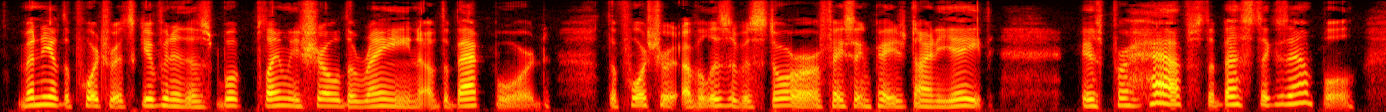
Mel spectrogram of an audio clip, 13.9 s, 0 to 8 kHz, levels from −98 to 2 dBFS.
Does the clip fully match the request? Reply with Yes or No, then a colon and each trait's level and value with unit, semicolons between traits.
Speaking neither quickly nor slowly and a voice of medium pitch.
No: slow, 120 wpm; medium, 180 Hz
